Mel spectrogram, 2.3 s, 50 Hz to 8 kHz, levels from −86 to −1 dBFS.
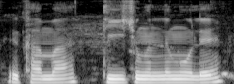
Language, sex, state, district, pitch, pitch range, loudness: Wancho, male, Arunachal Pradesh, Longding, 120 Hz, 120-130 Hz, -13 LUFS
